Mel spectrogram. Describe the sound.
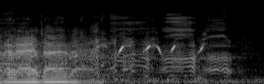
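A person imitates a bird call with a drawn-out voiced note followed by four or five quick, high chirps in an uneven rhythm, moderately loud.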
